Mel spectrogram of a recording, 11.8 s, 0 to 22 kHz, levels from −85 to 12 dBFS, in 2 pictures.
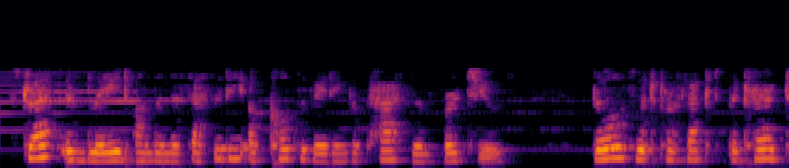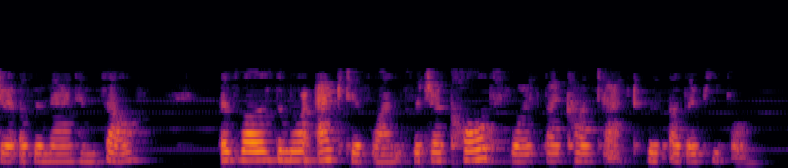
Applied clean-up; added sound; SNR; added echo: classical method WPE with log-MMSE.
